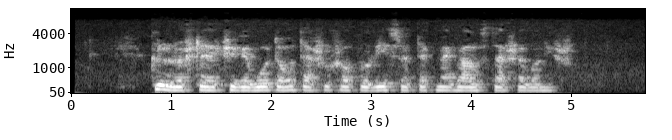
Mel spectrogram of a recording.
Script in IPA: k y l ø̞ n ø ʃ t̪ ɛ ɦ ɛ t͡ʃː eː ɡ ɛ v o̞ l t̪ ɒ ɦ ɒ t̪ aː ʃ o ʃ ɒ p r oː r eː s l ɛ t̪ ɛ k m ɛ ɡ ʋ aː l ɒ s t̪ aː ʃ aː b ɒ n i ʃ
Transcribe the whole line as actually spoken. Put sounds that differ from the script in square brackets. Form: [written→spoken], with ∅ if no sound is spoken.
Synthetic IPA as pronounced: k y l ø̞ n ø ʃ t̪ ɛ ɦ ɛ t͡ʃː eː ɡ ɛ v o̞ l t̪ ɒ ɦ ɒ t̪ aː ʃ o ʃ ɒ p r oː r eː s l ɛ t̪ ɛ k m ɛ ɡ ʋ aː l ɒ s t̪ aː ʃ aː b ɒ n i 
